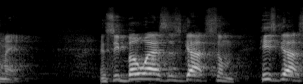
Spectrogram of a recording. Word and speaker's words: Boaz: Everybody say Boaz. It's spelled B-O-A-Z.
